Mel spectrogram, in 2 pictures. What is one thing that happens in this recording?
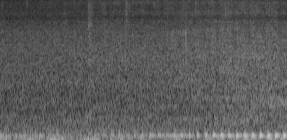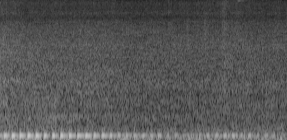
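A motorbike approaches and passes close by, its engine swelling and fading.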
